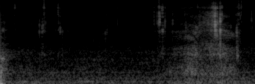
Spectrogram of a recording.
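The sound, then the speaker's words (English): Quiet chewing of gum, with soft wet smacks and small clicks of the mouth repeating unevenly, growing a little more pronounced near the end. No one speaks. “I'm chewing this gum.”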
